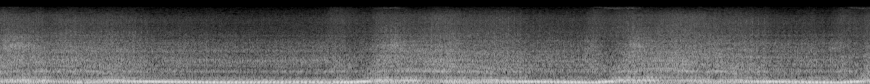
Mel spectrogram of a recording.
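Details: 2018 Ford Mustang GT 5.0 V8, slightly warmed up, idling with blips: a light clattering typewriter-like rattle underneath. A Liqui Moly oil additive is the fix offered.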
